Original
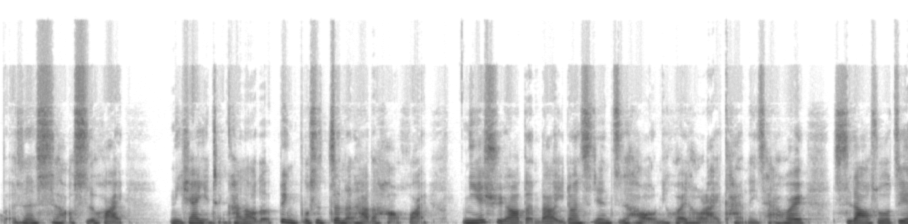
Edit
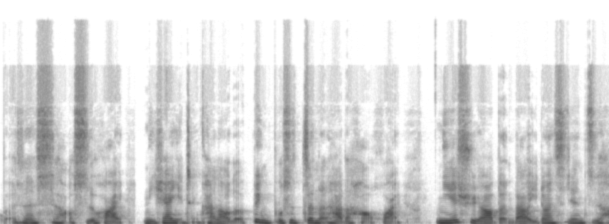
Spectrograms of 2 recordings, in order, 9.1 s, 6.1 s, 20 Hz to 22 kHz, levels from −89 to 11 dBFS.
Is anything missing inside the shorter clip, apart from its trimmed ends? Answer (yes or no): yes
